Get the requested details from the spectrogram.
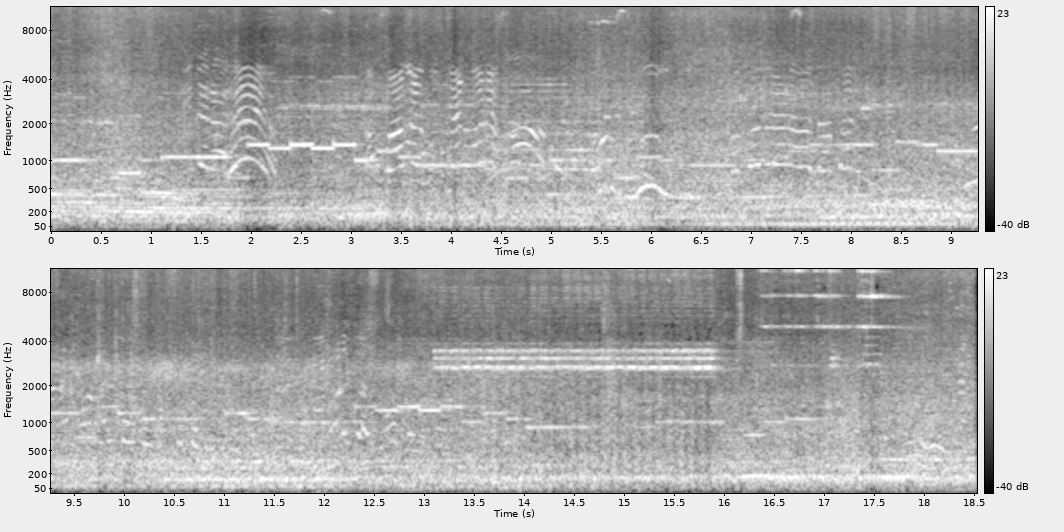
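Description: A crowd of men and women chatter in the background.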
